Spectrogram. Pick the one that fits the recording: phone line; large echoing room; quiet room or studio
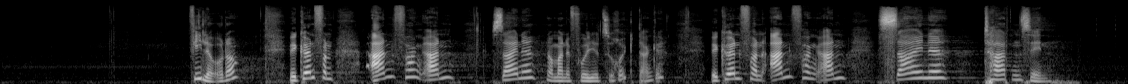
large echoing room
